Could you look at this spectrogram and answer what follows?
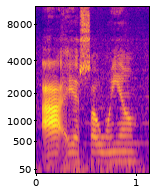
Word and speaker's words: Isom: Odom, 1890 to 1987, and Isom, I-S-O-M, Isom, I guess is how you say that, 1885 to 1973.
